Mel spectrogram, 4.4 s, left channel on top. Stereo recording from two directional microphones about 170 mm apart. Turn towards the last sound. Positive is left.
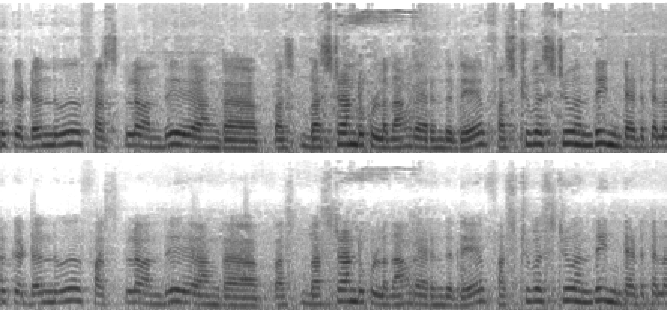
turn(degrees=40)  # may be behind; listen again after turning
